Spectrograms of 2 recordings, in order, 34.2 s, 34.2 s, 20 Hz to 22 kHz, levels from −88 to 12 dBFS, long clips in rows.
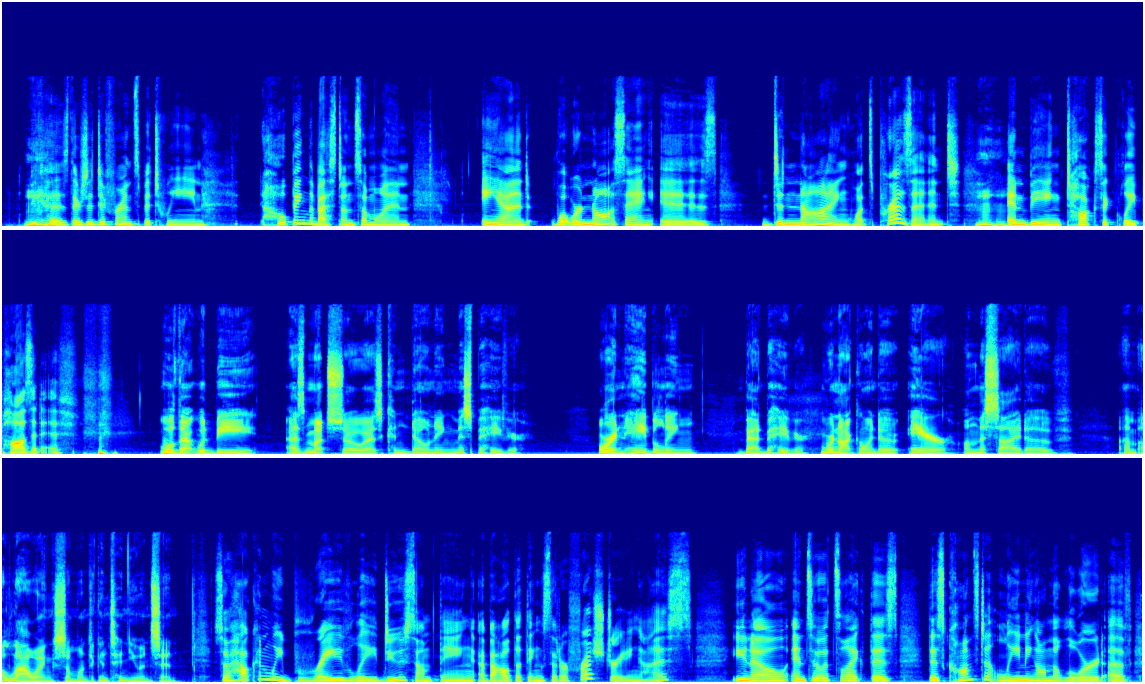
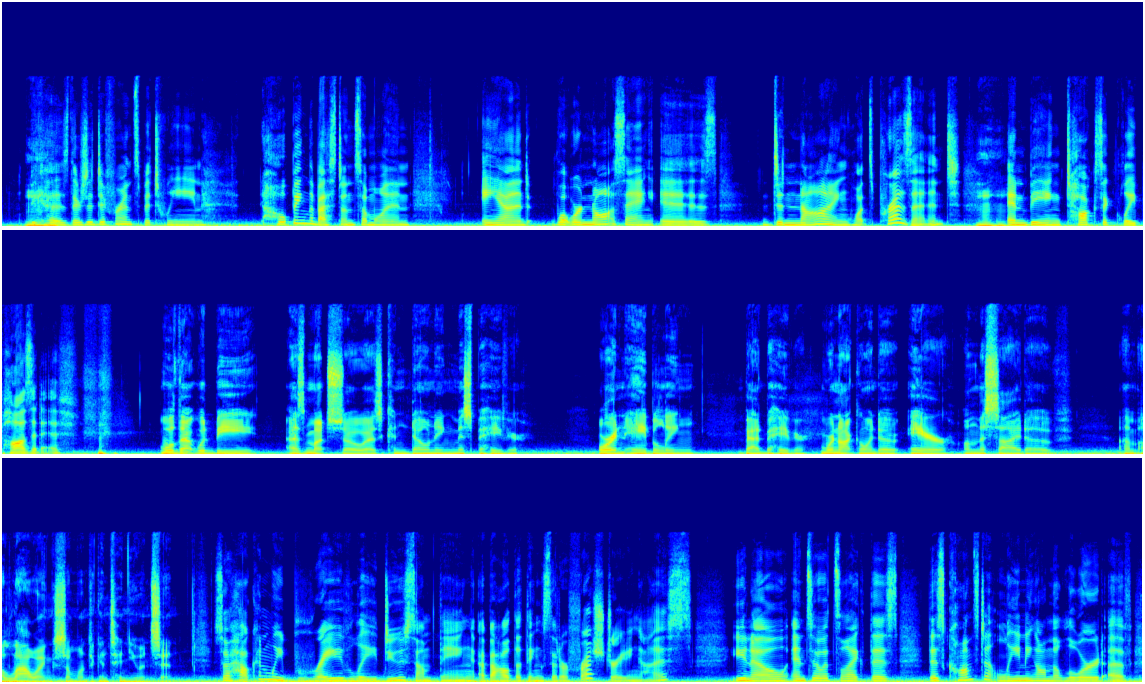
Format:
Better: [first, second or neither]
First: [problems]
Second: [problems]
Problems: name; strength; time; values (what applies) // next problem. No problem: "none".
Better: first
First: none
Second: low rumble; faint; throughout; 25 dB below the speech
